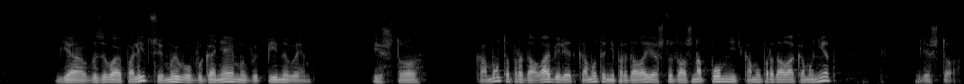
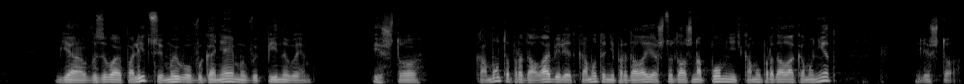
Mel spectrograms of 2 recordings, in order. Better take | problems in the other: second | muffled; slightly; fading above 3 kHz

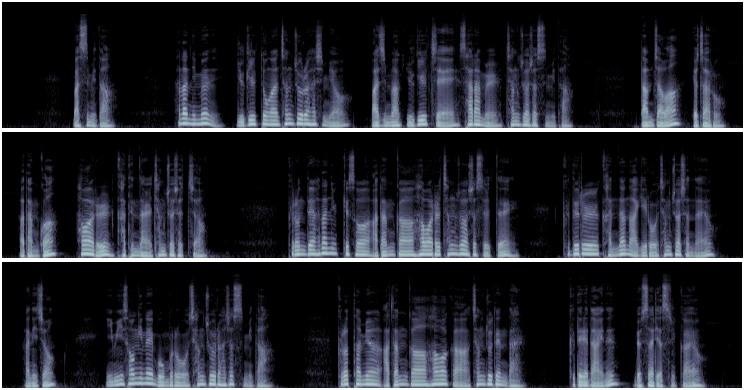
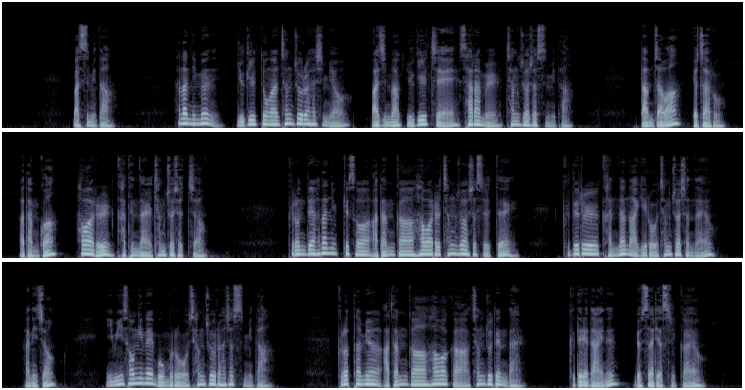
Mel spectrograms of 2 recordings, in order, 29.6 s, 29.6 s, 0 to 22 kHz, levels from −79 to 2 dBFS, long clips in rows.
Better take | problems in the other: first | garbled, watery; slightly; nothing above 10 kHz

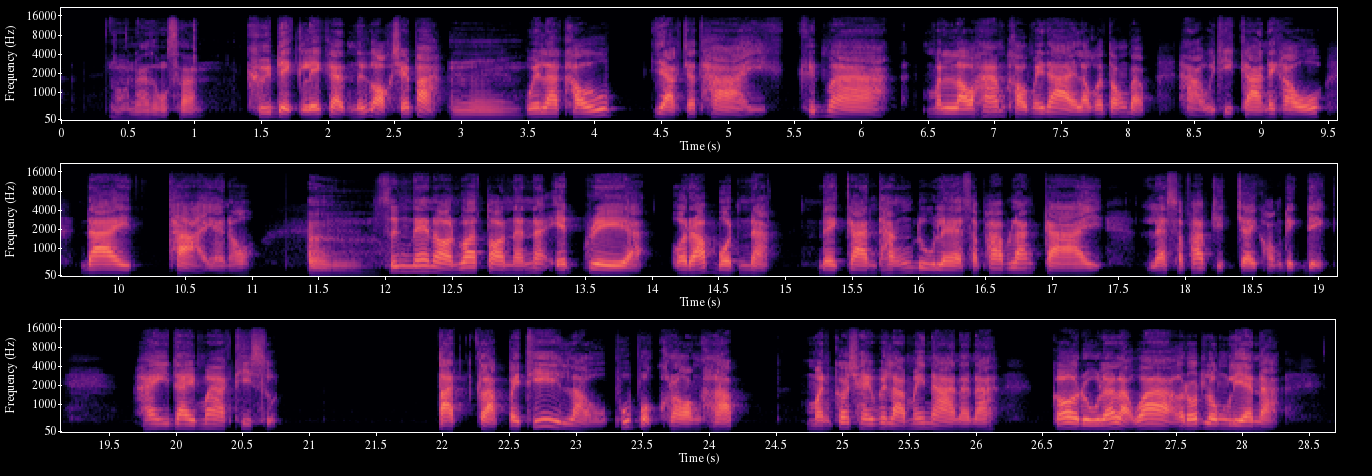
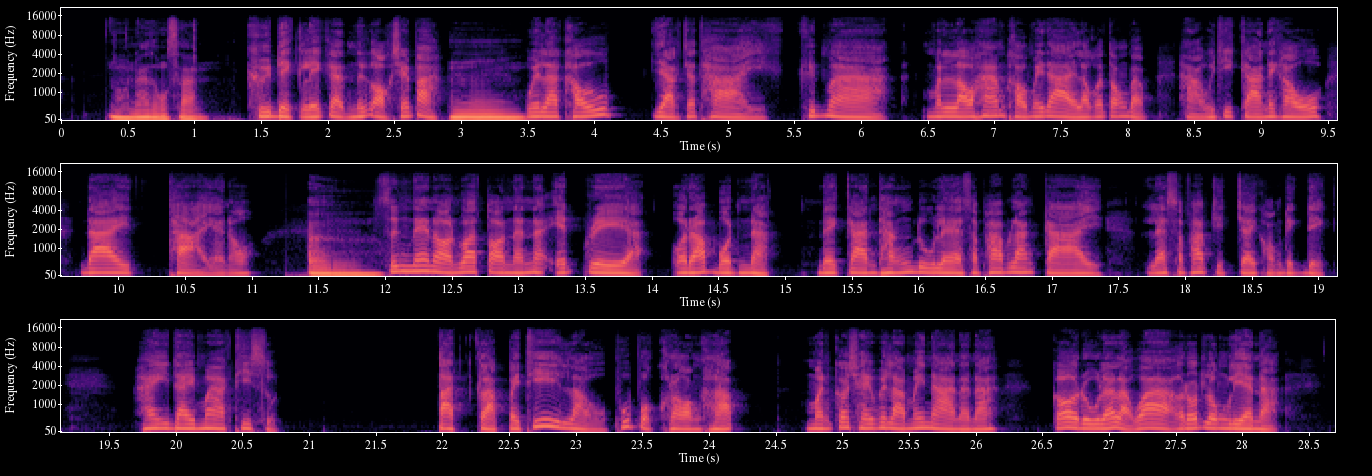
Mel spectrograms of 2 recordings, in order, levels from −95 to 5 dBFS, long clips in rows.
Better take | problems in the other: second | thin; very; fading below 400 Hz

